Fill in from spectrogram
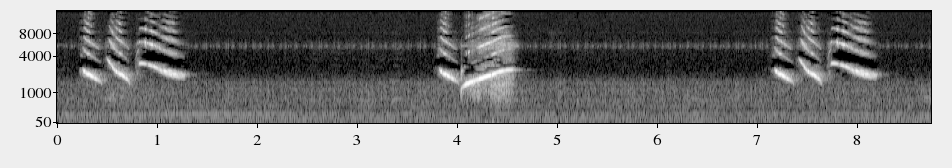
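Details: Green-winged saltator song played to teach young birds to sing: three loud whistled phrases of sharp downslurred and upslurred notes, repeated about every three and a half seconds, with a faint low hum behind.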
